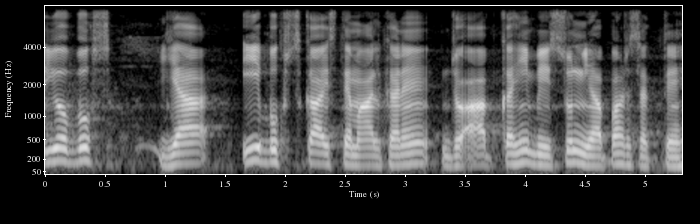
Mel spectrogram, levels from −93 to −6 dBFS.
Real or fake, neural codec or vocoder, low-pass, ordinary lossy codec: real; none; 7.2 kHz; none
